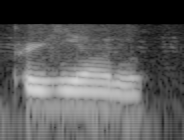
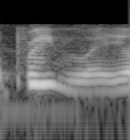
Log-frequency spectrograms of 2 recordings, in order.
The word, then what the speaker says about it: Prigioni: Uh, the Rockets traded uh, Alex Alexey Shved for, for uh, to the Knicks for Pablo Brignani. Uh, let's see, the Celtics Prigioni. traded eight. – Did I, did I pronounce that right? – No, Prigioni. – Oh, Prigioni. Eh, okay.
